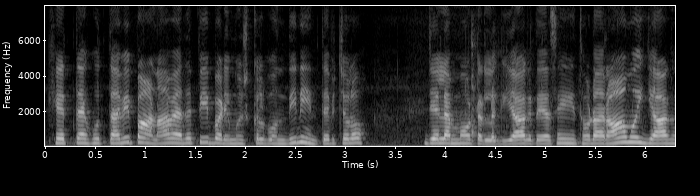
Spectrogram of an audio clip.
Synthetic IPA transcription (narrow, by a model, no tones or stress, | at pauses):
kʰeːt̪ːɛ̃ːkʰʊt̪ːɛ̃ːʋiːpaːɽ̃ãːʋɛːt̪epiːbəɽiːmʊʃkəlbõːnd̪iːnĩːt̪eːbit͡ʃəloː | d͡ʒeːlɛːmoːʈəɾləɡiːjaːɡt̪eːəsẽːt̪ʰoːɽaːɾaːmoːiːjaːɡ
